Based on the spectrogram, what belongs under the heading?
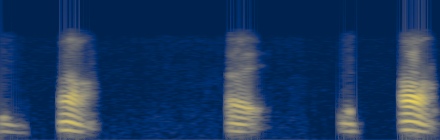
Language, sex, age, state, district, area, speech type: Malayalam, male, 60+, Kerala, Kasaragod, urban, conversation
